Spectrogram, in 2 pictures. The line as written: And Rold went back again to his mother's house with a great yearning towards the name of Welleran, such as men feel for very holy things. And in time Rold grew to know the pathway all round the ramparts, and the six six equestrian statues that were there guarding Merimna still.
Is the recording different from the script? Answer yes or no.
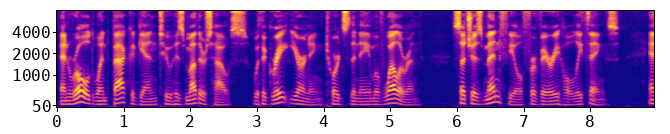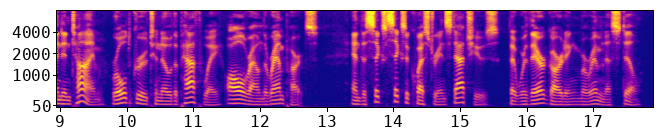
no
